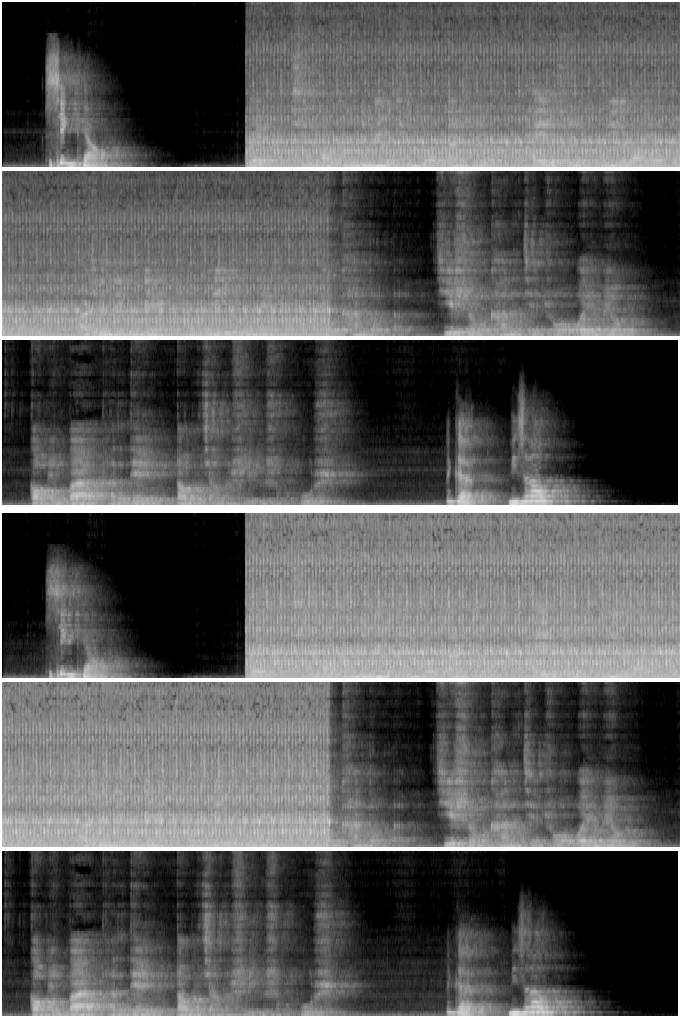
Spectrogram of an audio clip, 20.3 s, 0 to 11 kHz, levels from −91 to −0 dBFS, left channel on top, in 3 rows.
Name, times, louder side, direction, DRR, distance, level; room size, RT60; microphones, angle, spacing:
voice 1, 0.4-1.1 7.7-7.9 18.0-18.3 18.6-19.0, left 1 dB, 40° left, 7 dB, 1.4 m, -21 dB
voice 2, 2.4-10.9 11.1-13.1 13.8-17.0, equal, 10° right, 1 dB, 7.1 m, -27 dB
sound 1, 2.4-10.1, right 4 dB, 65° right, 1.2 m, -20 dB
27.0 x 24.5 x 8.1 m, 0.79 s
head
